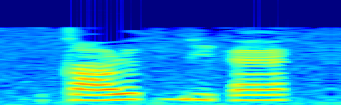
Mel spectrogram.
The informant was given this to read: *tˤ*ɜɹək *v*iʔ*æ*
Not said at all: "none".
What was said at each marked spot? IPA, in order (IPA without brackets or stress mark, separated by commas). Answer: tˤ, b, æ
